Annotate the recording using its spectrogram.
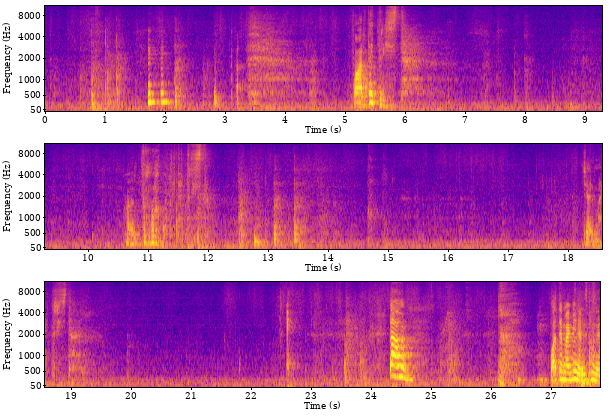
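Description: An elderly woman speaks slowly and sadly, with long pauses, in a large room.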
